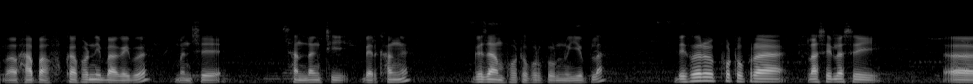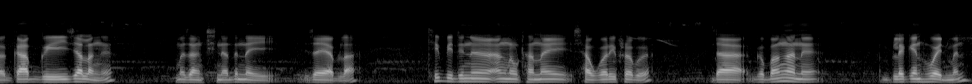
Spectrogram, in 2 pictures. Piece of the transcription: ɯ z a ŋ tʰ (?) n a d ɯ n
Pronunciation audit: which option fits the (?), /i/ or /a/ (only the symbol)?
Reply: i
